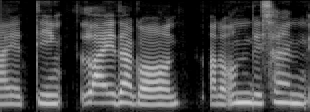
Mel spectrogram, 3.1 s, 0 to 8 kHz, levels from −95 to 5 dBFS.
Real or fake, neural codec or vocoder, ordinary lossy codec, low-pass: fake; codec, 16 kHz, 4 kbps, FunCodec, trained on Chinese and English, 50 frames a second; none; none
